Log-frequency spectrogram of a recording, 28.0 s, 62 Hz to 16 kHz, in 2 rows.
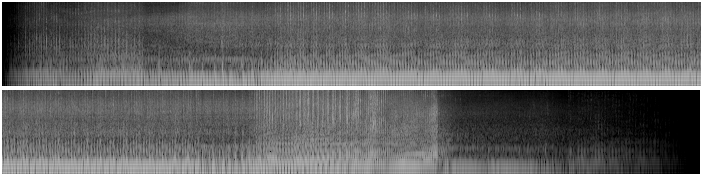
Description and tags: Harley Davidson XLCH 1974 8
Harley Davidson XLCH 1974, 1000 cc, during riding recorded with Røde NTG3 and Zoom H4n. Recording: August 2019, Belgium, Europe.
1974, Belgium, Harley-Davidson, Motorbike, Motorcycle, XLCH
